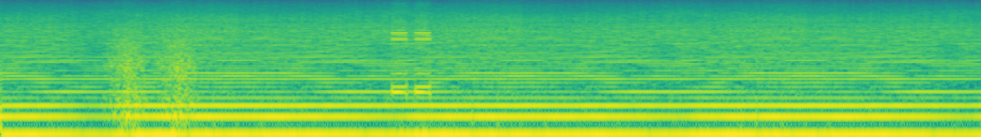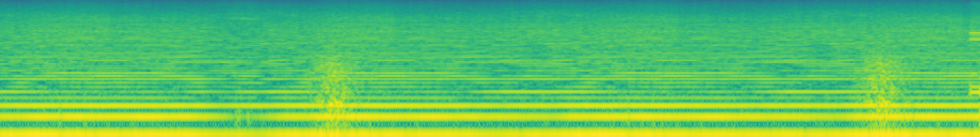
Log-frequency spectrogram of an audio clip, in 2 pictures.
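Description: Vehicles whoosh past the motorcycle.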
